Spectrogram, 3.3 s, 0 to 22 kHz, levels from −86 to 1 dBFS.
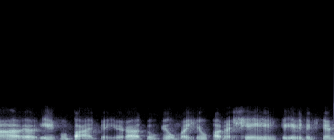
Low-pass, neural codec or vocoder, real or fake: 5.4 kHz; autoencoder, 22.05 kHz, a latent of 192 numbers a frame, VITS, trained on one speaker; fake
